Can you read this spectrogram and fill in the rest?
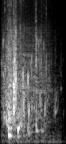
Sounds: water, liquid, splash

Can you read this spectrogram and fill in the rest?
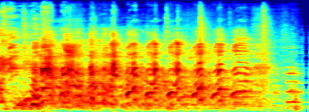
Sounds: human voice, laughter, human group actions, crowd

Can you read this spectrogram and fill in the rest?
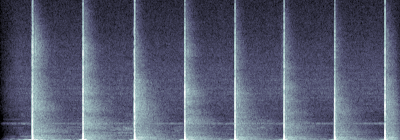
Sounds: clapping, chatter, hands, human group actions

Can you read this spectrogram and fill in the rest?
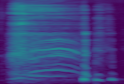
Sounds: human voice, laughter

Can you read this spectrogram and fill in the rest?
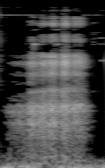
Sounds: respiratory sounds, breathing

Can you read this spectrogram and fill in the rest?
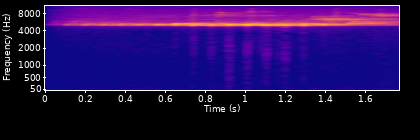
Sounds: bird song, tweet, wild animals, bird, animal

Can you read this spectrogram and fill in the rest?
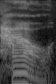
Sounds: male speech, human voice, speech

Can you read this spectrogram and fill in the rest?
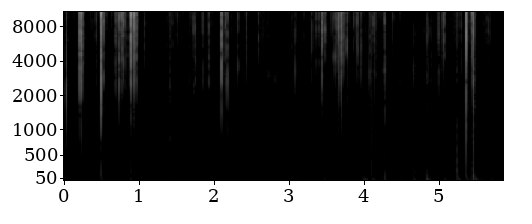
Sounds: crack

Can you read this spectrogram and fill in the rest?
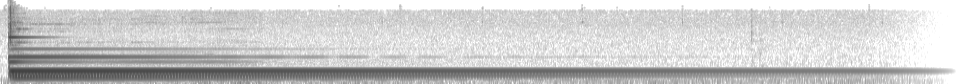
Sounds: mallet percussion, music, musical instrument, percussion

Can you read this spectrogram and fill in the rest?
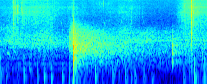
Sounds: gunshot, explosion

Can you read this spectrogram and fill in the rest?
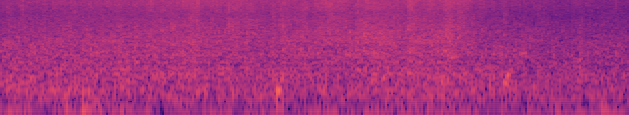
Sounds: water, ocean, waves

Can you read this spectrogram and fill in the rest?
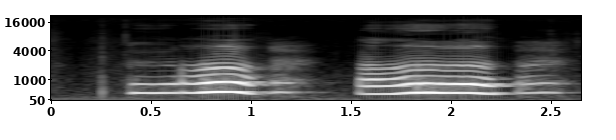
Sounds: human voice, speech

